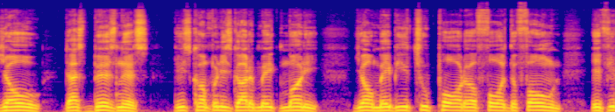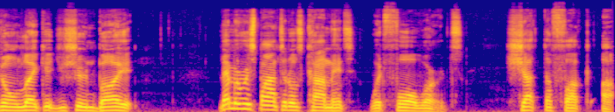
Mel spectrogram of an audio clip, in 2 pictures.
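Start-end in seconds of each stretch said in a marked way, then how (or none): 0.0-7.5 dismissive, brushing-off internet hater voice. Reading out comments from haters in a mocking hater voice. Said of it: "I gotta pull out the hater voice".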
